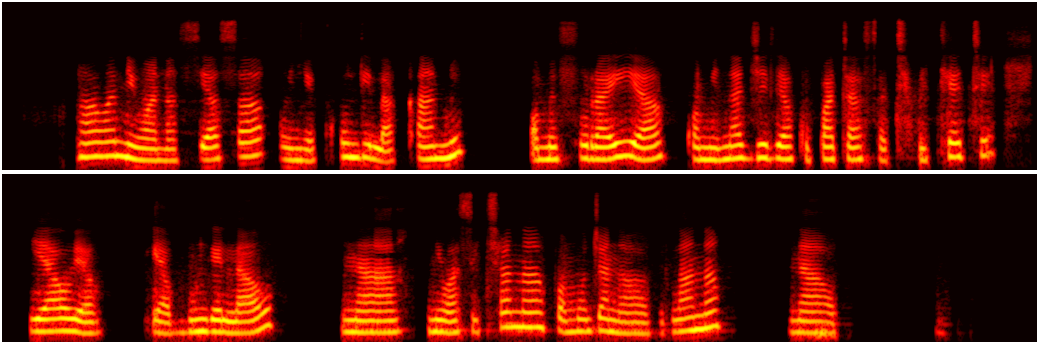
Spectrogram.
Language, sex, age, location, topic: Swahili, female, 18-24, Kisumu, government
